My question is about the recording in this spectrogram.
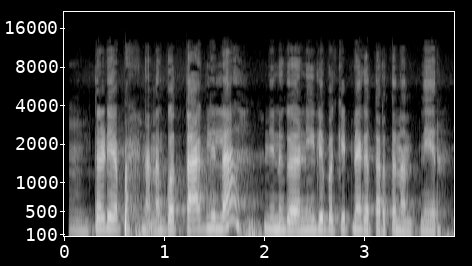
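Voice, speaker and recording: A man's voice: high voice, flat delivery, fast talker, fairly bright tone. A man voicing easygoing village farmers in a cartoon, with a North Karnataka accent. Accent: North Karnataka Kannada. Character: village farmer father and son chatting.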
